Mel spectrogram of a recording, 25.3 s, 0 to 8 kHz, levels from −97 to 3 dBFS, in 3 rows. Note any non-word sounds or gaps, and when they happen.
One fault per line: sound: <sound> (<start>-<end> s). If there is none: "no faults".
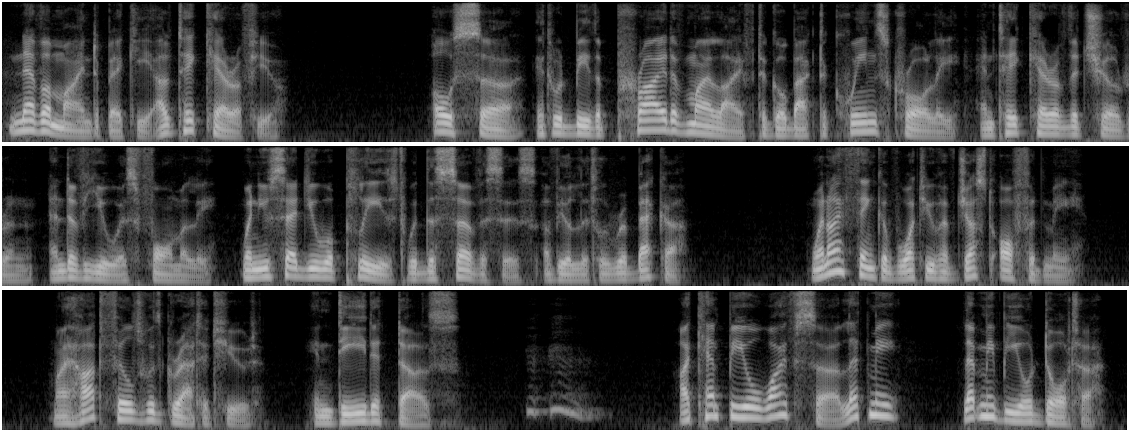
sound: throat clearing (20.8-21.5 s)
